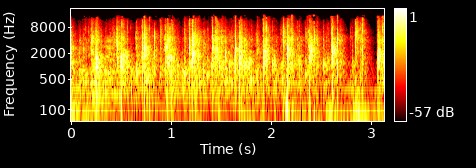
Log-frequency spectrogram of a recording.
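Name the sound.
loud applause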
